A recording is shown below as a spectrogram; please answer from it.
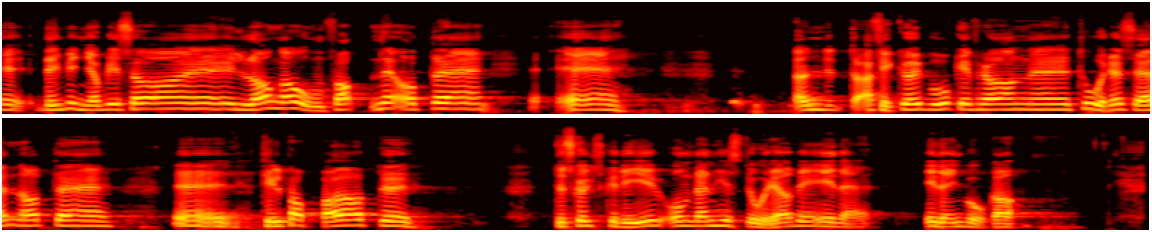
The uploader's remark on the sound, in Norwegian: På trua laus ep.5 (LIVE!)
